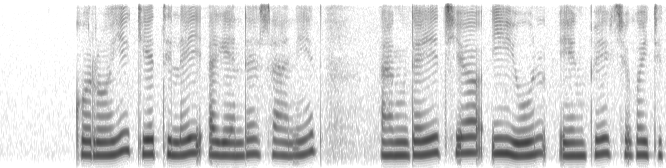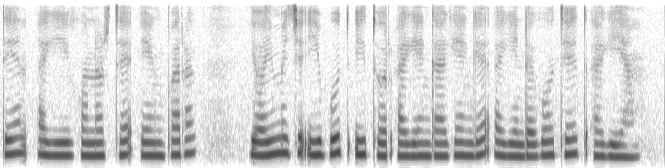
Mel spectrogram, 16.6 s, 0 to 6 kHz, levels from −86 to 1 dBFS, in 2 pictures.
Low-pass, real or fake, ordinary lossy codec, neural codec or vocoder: 5.4 kHz; real; none; none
